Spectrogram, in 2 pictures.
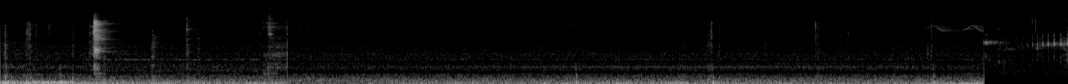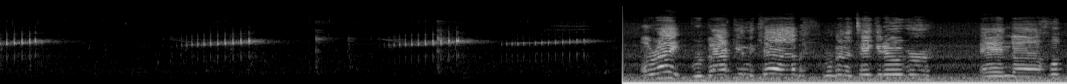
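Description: A frog calling four times, each call a short pulsed trill rising slightly in pitch, about a second and a half apart. Before it, a low rumble with one sharp knock about a second in; near the end, a tractor's engine running loud and steady, heard from inside its cab.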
